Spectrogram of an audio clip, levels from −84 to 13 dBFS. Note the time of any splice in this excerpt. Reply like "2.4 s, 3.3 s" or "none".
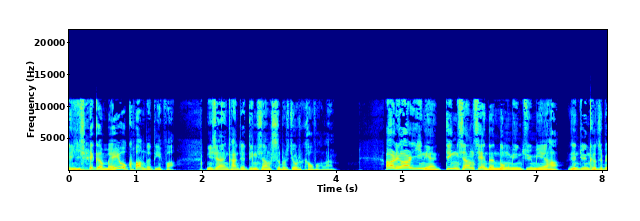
2.0 s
